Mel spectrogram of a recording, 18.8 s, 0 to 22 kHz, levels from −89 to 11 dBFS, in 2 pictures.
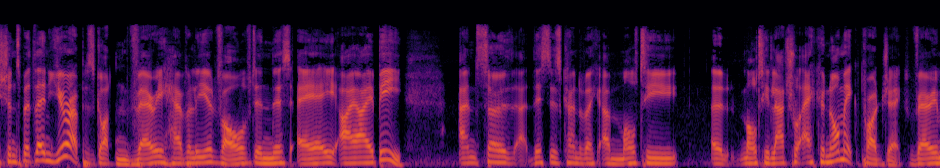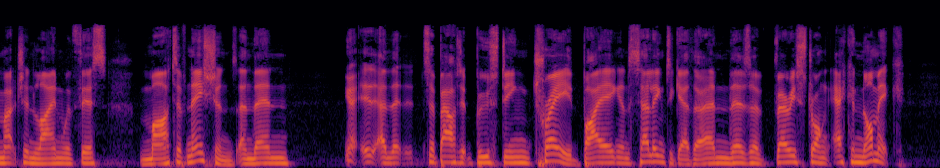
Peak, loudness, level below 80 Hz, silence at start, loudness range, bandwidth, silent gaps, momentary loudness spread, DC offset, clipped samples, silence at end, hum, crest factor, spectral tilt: -10 dBFS; -26 LUFS; -54 dBFS; 0 s; 3 LU; 12.5 kHz; none; 6 LU; under 0.1%; under 0.1%; 0.4 s; none; 16 dB; -4.5 dB/octave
